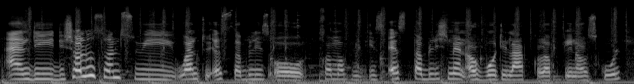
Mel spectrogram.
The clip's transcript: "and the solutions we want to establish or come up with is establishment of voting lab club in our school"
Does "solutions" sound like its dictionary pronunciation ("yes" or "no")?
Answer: no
